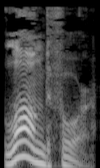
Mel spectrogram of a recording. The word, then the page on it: longed-for: British English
